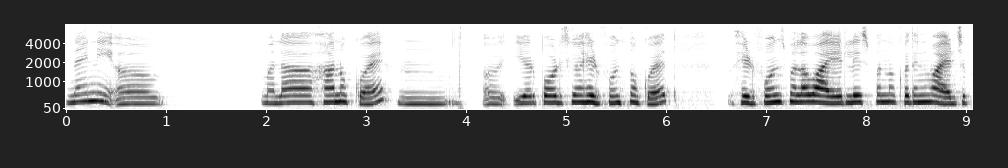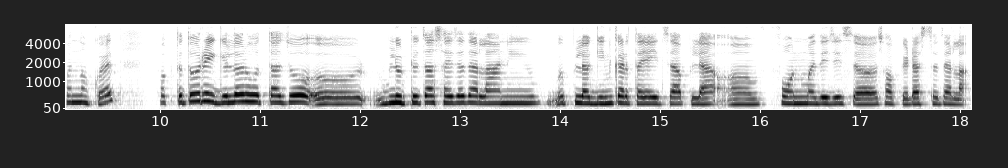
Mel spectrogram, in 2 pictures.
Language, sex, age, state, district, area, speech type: Marathi, female, 18-30, Maharashtra, Kolhapur, urban, spontaneous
